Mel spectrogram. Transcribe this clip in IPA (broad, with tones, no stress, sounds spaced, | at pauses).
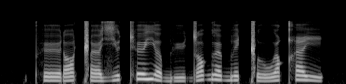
pʰ ø˨ ɾ ɔ˧ ǁ œ˨ zʲ u˦ tʰ ø˦ j əː˨ b yː˨ d ɔ˦ ɡ œ˧ b e˧ ǁ u˨ w u˦ qʰ iː˦˨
